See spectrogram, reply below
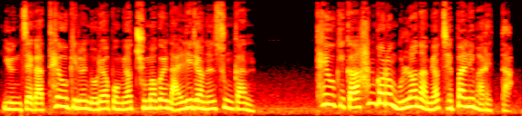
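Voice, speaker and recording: A woman narrates an audiobook story with steady, measured storytelling. Her voice sits at a mid pitch for a woman. She reads the scripted narration evenly.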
